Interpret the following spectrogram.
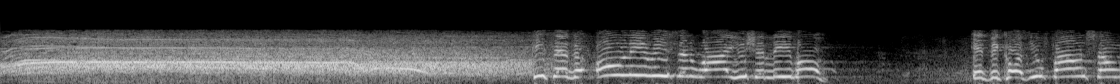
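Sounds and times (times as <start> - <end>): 
audience screaming: 0.0 - 5.4
speech: 5.4 - 8.4, 9.7 - 11.1.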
